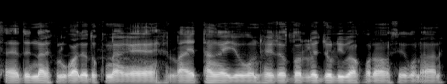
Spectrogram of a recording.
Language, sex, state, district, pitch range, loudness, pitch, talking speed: Chakma, male, Tripura, Dhalai, 85-90 Hz, -15 LUFS, 85 Hz, 200 wpm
